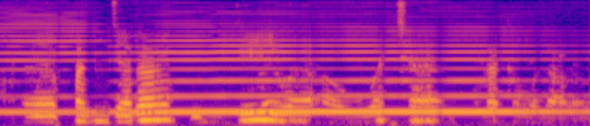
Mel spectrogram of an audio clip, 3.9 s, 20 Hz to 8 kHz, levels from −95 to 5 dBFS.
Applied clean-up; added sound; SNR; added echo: neural mask model RNNoise.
